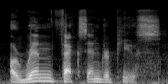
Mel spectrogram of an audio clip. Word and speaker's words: Arimfexendrapuse: It's a word specifically programmed to destroy him, and that word is Arim Fex Endropus. That's how I would pronounce it.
